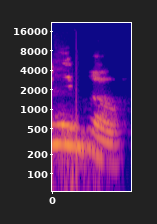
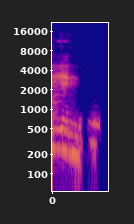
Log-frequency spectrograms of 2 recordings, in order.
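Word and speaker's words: Odeyingbo: We're gonna use syllables. Sounded like Adeyembo. huh? Adeyembo. Adeyembo? Adeyembo. Imbo. Adeyembo. Okay. Dio Adeyembo.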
